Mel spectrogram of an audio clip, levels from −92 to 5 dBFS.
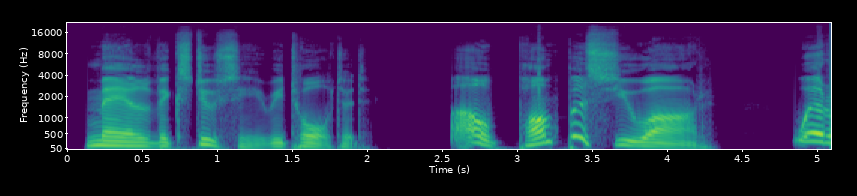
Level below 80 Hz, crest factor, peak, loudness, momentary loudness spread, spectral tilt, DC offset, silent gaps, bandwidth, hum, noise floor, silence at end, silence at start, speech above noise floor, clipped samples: -46 dBFS; 18 dB; -4 dBFS; -21 LUFS; 13 LU; -5.5 dB/octave; under 0.1%; none; 16 kHz; none; -87 dBFS; 0 s; 0.15 s; 67 dB; under 0.1%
